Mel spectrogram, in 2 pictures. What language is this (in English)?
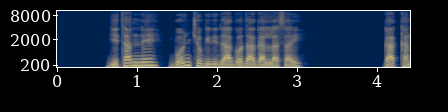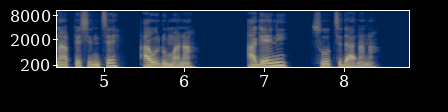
Gofa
